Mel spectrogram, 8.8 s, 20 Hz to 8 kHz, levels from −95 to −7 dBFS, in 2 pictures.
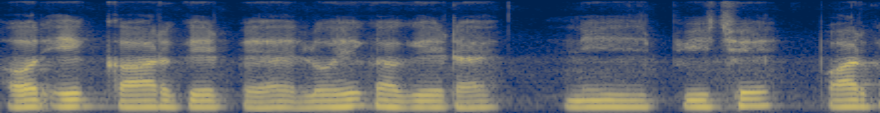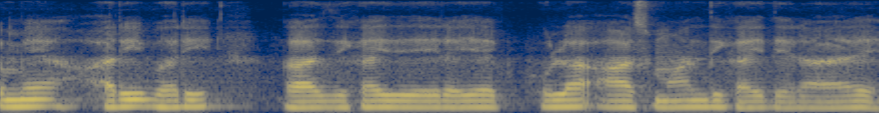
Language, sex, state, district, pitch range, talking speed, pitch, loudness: Hindi, male, Uttar Pradesh, Muzaffarnagar, 120-130 Hz, 185 wpm, 125 Hz, -29 LUFS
